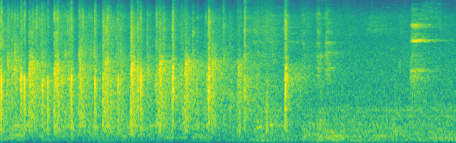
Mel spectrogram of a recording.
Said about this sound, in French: Nous l'encourageons dans nos acclamations.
